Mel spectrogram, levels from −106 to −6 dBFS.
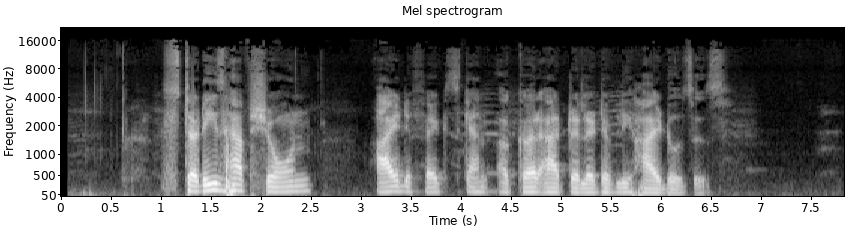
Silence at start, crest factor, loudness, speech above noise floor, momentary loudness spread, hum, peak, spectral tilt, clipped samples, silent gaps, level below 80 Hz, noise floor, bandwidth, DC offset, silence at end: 1.05 s; 20 dB; -19 LUFS; 48 dB; 18 LU; none; 0 dBFS; -7 dB/octave; under 0.1%; none; -42 dBFS; -66 dBFS; 16 kHz; under 0.1%; 1.4 s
